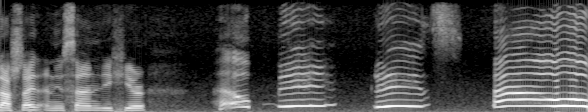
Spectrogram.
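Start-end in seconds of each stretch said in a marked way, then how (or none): 2.2-5.9 put-on very high, very loud, very slow old woman voice. Game master voicing someone calling for help from a hole, in an old woman's voice. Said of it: "You hear an old woman's voice".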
